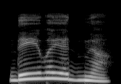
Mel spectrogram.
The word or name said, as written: ದೇವಯಜ್ಞ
